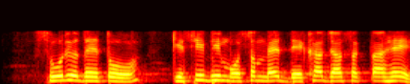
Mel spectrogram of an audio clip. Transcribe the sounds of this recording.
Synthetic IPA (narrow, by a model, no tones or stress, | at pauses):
suːɾjəd̪eːt̪o | kɪsibʱimɔːsəmːẽd̪eːkʰad͡ʒaːsɐk̚t̪aɦɛː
